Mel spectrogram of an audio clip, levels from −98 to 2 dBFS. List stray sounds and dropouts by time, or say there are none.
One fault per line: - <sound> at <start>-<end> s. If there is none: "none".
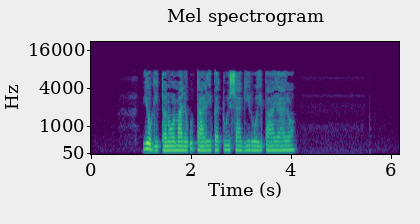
none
